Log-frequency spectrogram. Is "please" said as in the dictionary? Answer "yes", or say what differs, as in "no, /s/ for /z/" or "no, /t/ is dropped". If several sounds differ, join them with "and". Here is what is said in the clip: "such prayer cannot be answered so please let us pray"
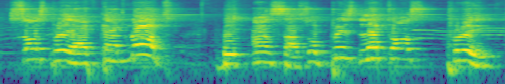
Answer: no, /s/ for /z/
